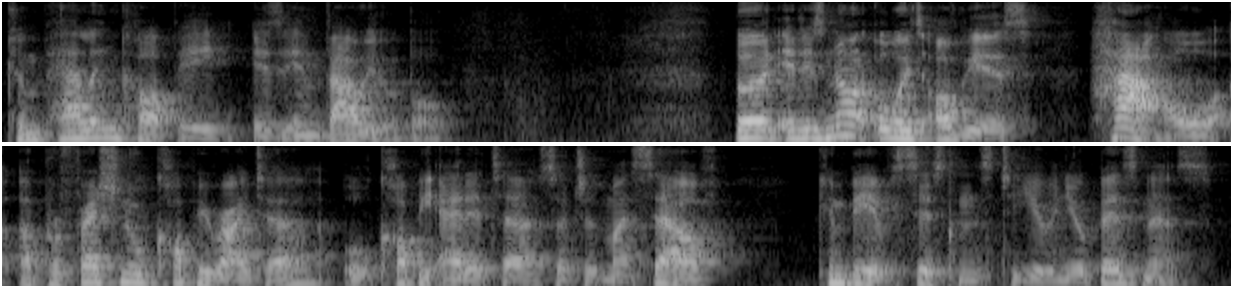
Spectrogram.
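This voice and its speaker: A man presenting a scripted promotional explainer in a measured, deliberate way with emphasis on key words. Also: medium pitch. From Canada. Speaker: presenter, freelance copywriter. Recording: roomy echo, slightly dull lo-fi sound.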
